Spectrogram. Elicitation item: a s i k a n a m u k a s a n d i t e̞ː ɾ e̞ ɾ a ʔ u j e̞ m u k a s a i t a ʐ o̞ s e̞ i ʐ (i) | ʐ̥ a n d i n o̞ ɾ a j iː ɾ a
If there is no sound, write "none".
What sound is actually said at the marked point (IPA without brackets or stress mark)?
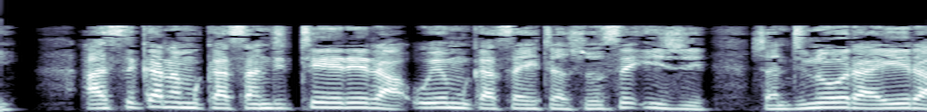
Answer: i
